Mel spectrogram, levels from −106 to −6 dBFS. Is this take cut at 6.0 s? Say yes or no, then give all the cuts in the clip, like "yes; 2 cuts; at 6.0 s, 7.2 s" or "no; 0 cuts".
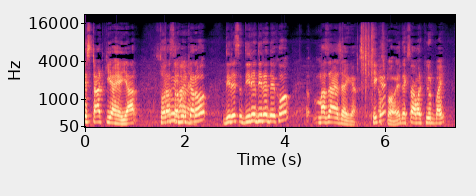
yes; 1 cut; at 6.0 s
